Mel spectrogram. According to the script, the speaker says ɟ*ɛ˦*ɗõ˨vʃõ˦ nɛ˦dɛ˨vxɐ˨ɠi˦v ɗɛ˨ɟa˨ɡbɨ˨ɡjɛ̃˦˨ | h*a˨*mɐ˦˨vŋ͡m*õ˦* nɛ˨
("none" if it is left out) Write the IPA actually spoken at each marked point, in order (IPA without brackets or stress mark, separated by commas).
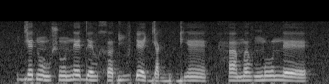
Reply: ɛ˦, a˨, o˦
